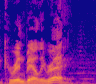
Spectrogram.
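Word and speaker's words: Corinne Bailey Rae: But I said it right, Corinne Bailey Ray.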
